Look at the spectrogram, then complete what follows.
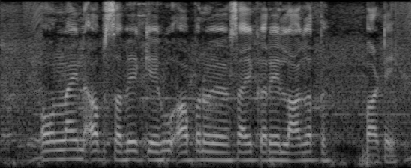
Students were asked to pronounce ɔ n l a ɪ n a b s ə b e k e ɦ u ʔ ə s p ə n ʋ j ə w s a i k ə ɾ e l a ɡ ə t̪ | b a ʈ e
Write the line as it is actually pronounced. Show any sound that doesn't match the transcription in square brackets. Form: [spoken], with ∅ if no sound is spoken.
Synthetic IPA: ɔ n l a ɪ n [ə] b s ə b e k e ɦ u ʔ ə [∅] p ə n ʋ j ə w s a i k ə ɾ e l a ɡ ə t̪ | b a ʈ e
